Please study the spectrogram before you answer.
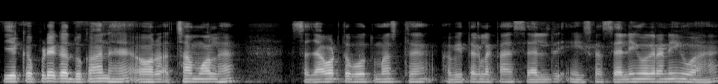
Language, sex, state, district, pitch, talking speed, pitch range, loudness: Hindi, male, Bihar, Katihar, 125 Hz, 210 wpm, 120-130 Hz, -19 LUFS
